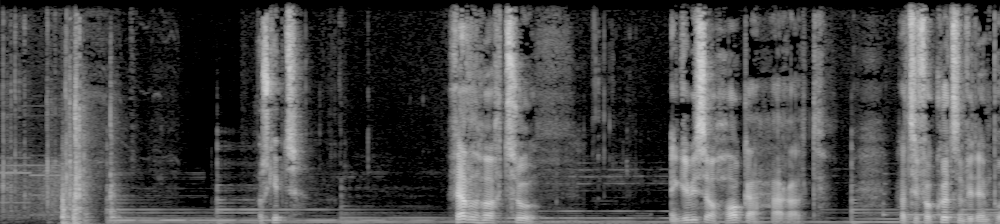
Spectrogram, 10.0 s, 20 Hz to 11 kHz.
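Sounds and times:
door shutting with heavy thud: 0.5 - 1.3
speech: 2.6 - 3.1, 4.5 - 5.5, 6.7 - 8.3, 9.0 - 9.9.

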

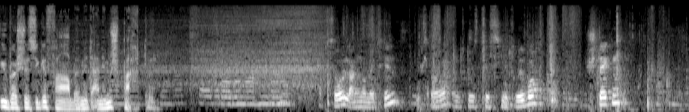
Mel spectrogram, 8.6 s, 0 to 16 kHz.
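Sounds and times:
speech: 0.0 - 2.1, 4.2 - 8.0
hair dryer blowing on freshly painted upholstery: 0.9 - 4.6.

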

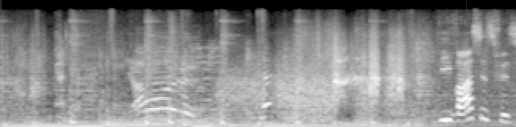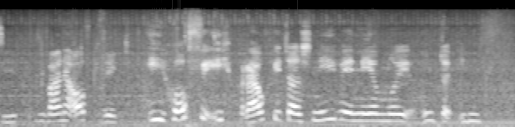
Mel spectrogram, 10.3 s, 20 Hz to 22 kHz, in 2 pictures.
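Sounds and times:
car tires squealing under hard braking: 0.0 - 4.7
steady car engine rumble: 0.0 - 10.3
speech: 1.3 - 2.0, 4.4 - 10.1.

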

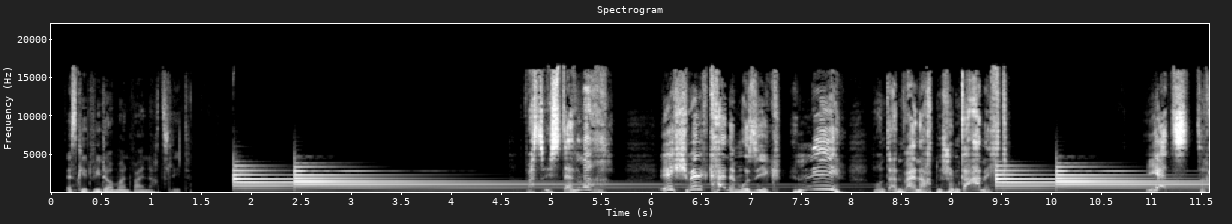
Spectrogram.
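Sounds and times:
speech: 0.2 - 1.5, 4.8 - 9.8, 11.0 - 11.5
doorbell ding-dong chime: 1.8 - 8.3, 9.5 - 11.5.

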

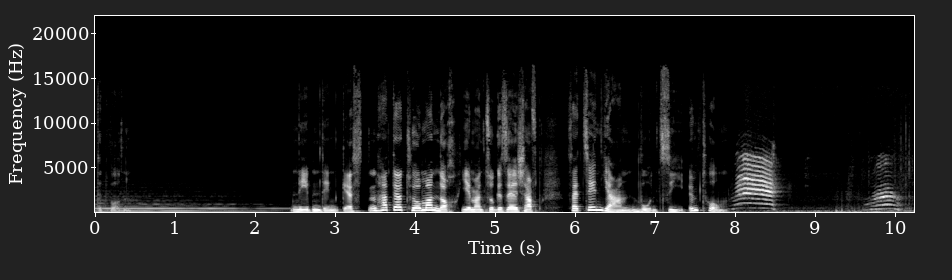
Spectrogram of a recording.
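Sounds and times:
speech: 0.0 - 0.6, 2.4 - 8.6
three-coloured cat meowing in a town tower in Nördlingen: 7.9 - 8.6, 9.6 - 10.2.

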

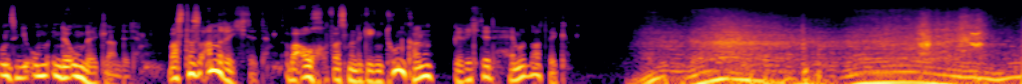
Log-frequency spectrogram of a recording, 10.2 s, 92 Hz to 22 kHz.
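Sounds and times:
speech: 0.0 - 5.8
car engine roaring and revving hard: 6.3 - 10.2
tires screeching against the pavement: 6.3 - 10.2.

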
